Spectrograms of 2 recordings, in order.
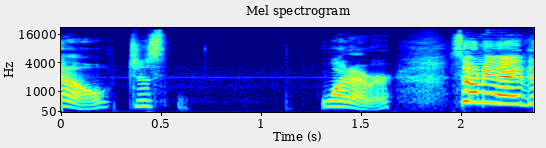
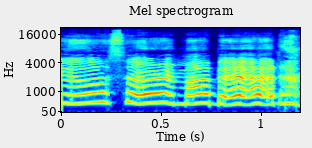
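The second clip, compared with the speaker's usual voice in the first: high little apology; sheepish stepsister; 6 semitones higher, 4 dB louder than usual. Retold or imitated. Stepsister apologises to furious prince, high and sheepish. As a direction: toss off a squeaky mock apology.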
